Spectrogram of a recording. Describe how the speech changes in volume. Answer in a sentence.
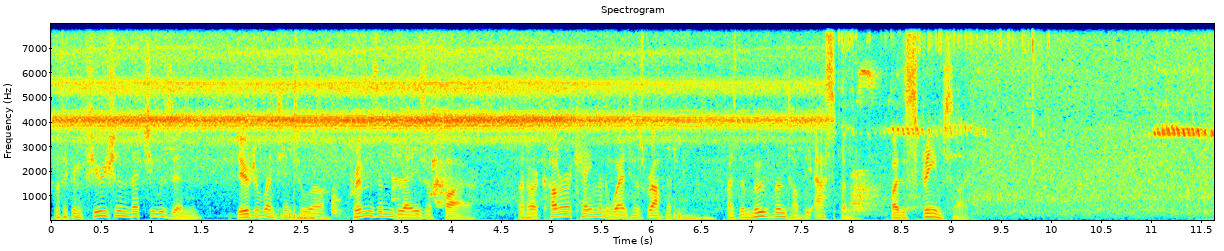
The loudness of the speech stays about the same.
